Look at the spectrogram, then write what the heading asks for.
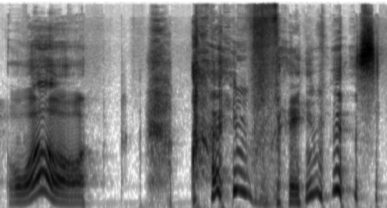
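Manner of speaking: high, drawn-out amazement with a laugh; mock starstruck awe. Recognized from an online review, mock starstruck awe. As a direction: stretch it out in squeaky, laughing wonder.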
